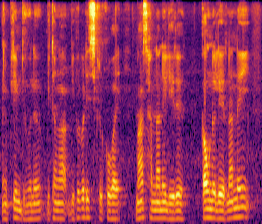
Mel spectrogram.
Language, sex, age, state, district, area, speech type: Bodo, male, 18-30, Assam, Kokrajhar, rural, spontaneous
